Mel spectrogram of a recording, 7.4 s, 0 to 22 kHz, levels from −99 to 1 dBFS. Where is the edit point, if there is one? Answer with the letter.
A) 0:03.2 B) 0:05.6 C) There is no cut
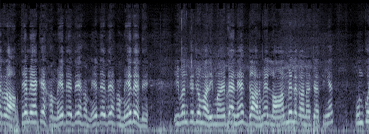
A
